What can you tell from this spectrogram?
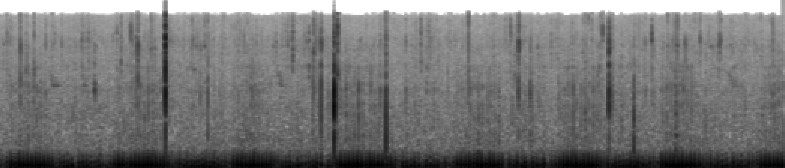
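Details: Low throbbing purr of a cat, rising and falling in even breath cycles near one per second, with occasional sharp wood-fire crackles on top.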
